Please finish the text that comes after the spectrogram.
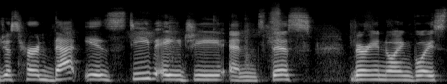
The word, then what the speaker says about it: Agee: official podcast with James Gun. And I'm James Gun, and I'm joined every episode by my co-host, Jennifer Holland and Steve Ag, who some people say Steve G. Wrong pronunciation.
